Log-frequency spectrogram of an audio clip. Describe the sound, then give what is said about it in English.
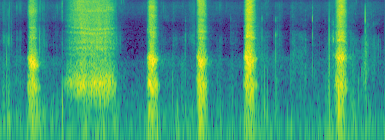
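A person demonstrates forceful rhythmic breathing: five short, sharp exhalations spaced at a steady beat, plus one longer hissing breath near the start, fairly loud, with no talking. “was like breathing like that, and with every out breath I was doing a move and jumping”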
